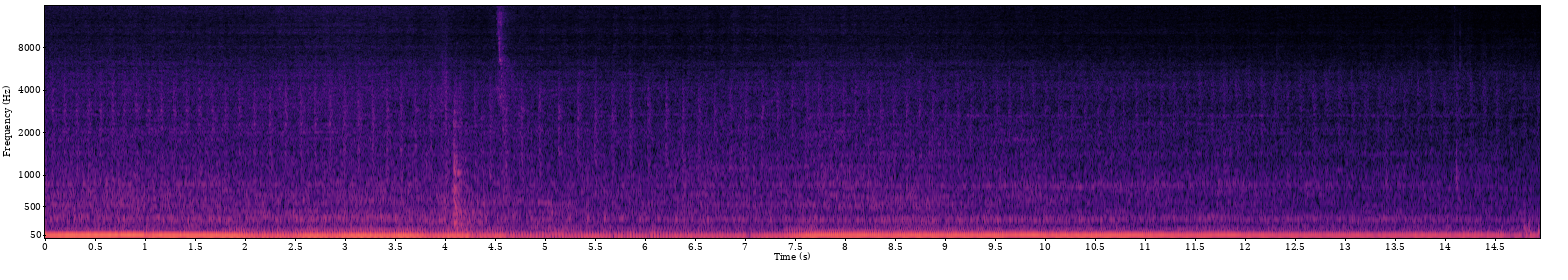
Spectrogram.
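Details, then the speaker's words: 1974 Ford 350 truck, engine had unchanged old oil, creeping down driveway: deep rumbling idle with a steady thump about four times a second; engine knock, cause unknown. "You know, we talked about a rebuild. You hear that one back there making a little noise. It's just the motor was full of not oil changed oil."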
